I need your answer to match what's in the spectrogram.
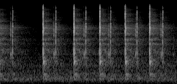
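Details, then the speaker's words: Wiper motor from a 1970 Cadillac Sedan DeVille on the bench, idle: sharp dry clicks in pairs about every quarter second; cause undetermined, not heard while the motor runs. "How come that does that now? When this is running, it doesn't. I just don't know."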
